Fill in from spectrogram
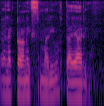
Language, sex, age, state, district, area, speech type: Telugu, male, 30-45, Telangana, Yadadri Bhuvanagiri, urban, spontaneous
